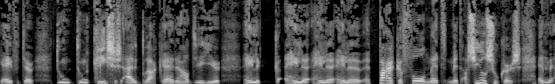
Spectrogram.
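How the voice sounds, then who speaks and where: A man pastor giving a lively sermon, talking with many restarts, repeated words and rambling asides. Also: a little high, no echo, studio quality.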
